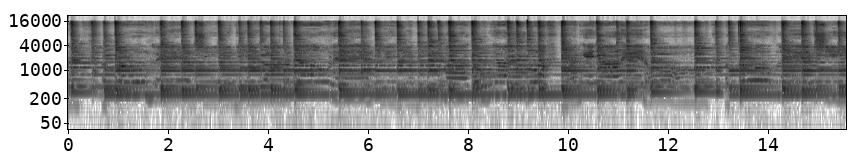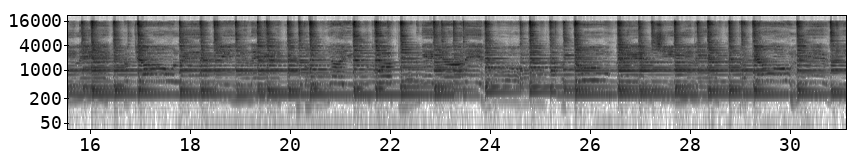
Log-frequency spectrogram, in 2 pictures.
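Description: Ukulele strummed in a steady rhythm, playing a chord accompaniment to a song.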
